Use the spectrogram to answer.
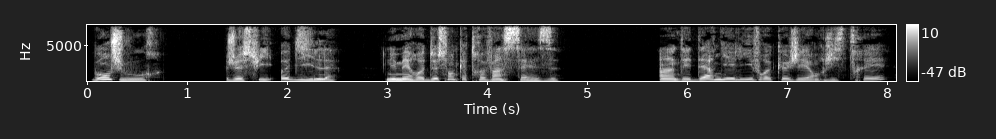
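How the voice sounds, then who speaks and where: A woman, a volunteer audiobook reader, narrating in a measured, clear way. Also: lowish voice, mellow, no echo, clean studio sound. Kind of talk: audiobook reading.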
